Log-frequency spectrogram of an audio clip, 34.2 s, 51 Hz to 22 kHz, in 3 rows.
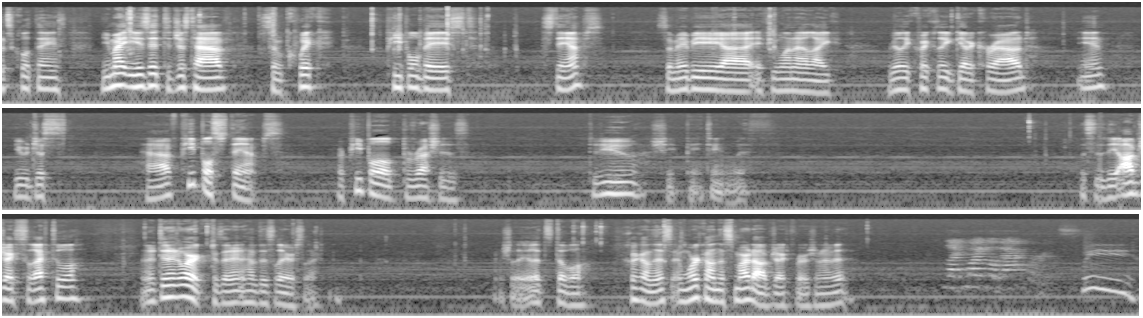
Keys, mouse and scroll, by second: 0.1 click, 0.8-1.4 scroll, 2.0 click, 2.2 scroll, 2.9 w, 4.6 shift+w, 6.5 w, 7.1 w, 21.6 click, 24.3 ctrl+d, 24.8 click, 28.6 click, 28.8 click.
